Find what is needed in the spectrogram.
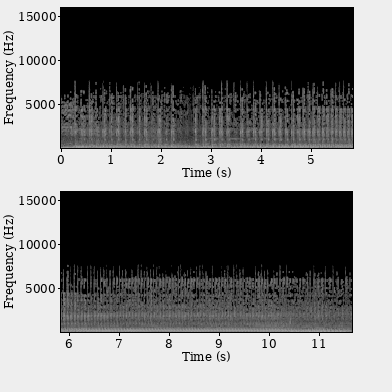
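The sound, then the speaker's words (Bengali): The engine of a fairly large boat carrying diving gear drones steadily as the boat sets off. A loud, continuous rumbling hum holds an even level throughout. “ছেলেদেরকে বোটে তুলে দিয়ে চলে গেলেন। Boat ছাড়ল Joseph Graham.”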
